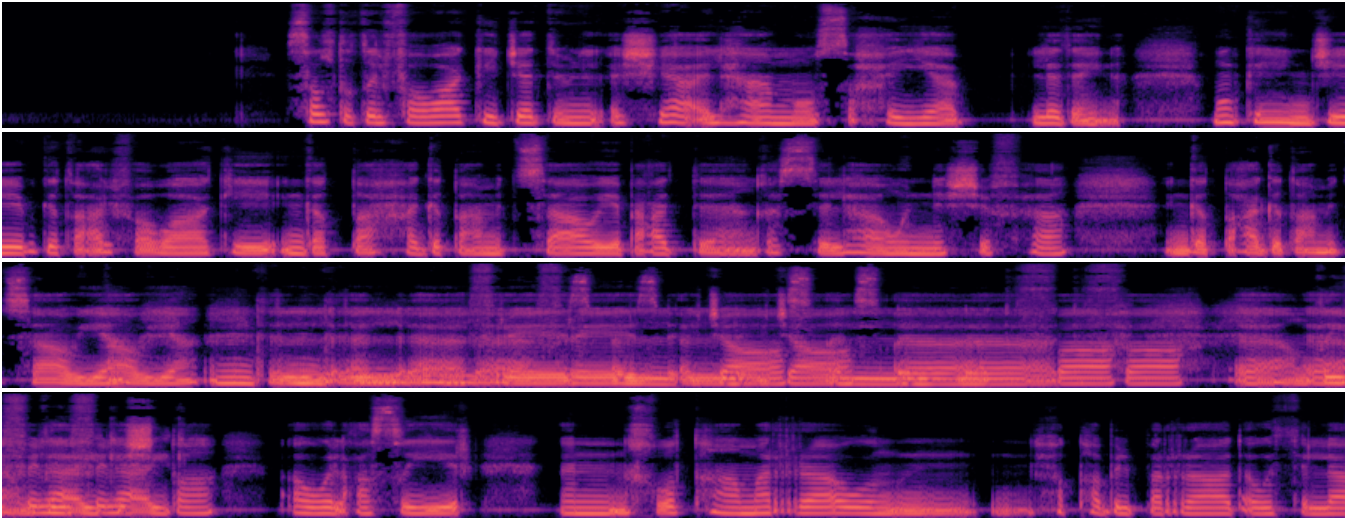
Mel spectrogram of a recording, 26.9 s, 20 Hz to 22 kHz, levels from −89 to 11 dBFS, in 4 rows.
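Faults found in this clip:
Generation loss, throughout: speech likely re-encoded through MP3 about seven times, fitting a 96 kbit/s chain; fresh quantisation each pass gives swirly, hollow, smeared sound, blurred onsets, nothing above 19.9 kHz.

Doubled audio track, 13.96 to 21.06 s: likely a second, slower capture path or misaligned edit; an equal-level dry copy trails by roughly 300 ms, starting and stopping abruptly, starting just before "أو العصير نخلطها مرة".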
